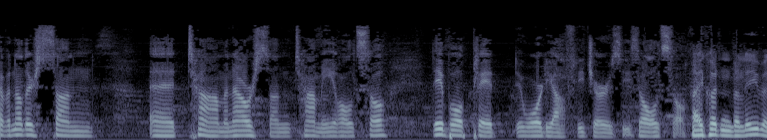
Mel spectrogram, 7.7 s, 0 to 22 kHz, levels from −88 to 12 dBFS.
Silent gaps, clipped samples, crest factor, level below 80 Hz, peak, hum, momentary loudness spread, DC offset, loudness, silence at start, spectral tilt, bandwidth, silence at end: none; under 0.1%; 16 dB; -58 dBFS; -12 dBFS; none; 9 LU; under 0.1%; -28 LUFS; 0 s; -5.5 dB/octave; 11 kHz; 0 s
